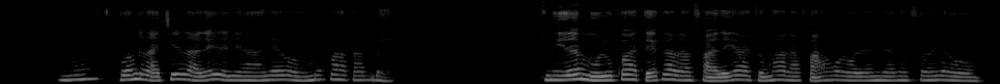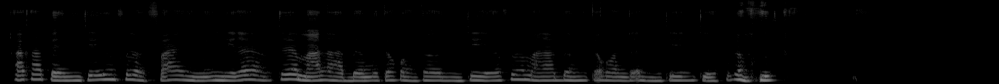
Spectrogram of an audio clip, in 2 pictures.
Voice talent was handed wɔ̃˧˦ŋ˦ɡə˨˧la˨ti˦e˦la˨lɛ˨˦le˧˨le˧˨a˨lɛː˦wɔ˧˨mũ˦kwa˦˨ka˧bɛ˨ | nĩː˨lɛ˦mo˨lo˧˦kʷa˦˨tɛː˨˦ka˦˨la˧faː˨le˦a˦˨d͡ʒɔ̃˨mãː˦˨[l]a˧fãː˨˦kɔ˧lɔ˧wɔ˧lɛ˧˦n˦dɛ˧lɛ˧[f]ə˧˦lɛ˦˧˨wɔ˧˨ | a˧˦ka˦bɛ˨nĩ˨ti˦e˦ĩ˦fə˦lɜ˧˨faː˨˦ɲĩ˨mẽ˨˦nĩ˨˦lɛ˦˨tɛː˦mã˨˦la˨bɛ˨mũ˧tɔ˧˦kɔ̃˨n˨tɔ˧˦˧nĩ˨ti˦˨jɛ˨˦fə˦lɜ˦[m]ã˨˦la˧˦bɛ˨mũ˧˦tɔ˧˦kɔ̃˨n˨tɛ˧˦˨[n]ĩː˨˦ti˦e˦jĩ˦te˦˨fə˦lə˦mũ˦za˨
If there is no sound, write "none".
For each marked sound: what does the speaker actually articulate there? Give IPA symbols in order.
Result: l, f, m, n

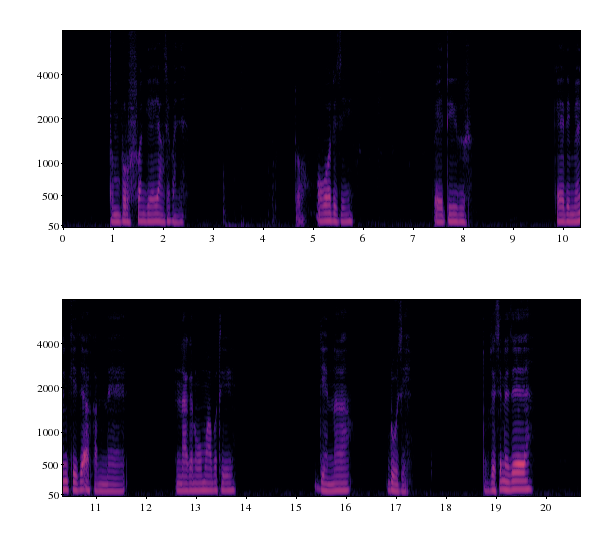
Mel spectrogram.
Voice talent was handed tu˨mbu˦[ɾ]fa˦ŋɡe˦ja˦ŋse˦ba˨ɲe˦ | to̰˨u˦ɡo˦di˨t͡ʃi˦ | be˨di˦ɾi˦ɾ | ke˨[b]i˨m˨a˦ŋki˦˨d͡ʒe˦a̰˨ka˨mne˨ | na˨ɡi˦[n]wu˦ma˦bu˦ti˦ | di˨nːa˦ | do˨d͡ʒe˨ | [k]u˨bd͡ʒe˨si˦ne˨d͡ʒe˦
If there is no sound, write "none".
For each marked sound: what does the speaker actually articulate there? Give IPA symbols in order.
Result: ɾ, d, n, t

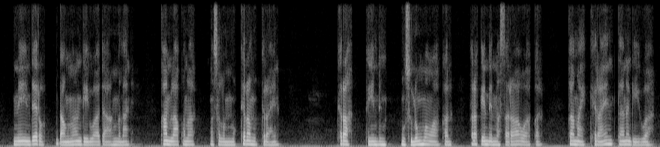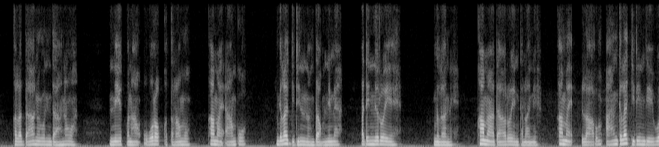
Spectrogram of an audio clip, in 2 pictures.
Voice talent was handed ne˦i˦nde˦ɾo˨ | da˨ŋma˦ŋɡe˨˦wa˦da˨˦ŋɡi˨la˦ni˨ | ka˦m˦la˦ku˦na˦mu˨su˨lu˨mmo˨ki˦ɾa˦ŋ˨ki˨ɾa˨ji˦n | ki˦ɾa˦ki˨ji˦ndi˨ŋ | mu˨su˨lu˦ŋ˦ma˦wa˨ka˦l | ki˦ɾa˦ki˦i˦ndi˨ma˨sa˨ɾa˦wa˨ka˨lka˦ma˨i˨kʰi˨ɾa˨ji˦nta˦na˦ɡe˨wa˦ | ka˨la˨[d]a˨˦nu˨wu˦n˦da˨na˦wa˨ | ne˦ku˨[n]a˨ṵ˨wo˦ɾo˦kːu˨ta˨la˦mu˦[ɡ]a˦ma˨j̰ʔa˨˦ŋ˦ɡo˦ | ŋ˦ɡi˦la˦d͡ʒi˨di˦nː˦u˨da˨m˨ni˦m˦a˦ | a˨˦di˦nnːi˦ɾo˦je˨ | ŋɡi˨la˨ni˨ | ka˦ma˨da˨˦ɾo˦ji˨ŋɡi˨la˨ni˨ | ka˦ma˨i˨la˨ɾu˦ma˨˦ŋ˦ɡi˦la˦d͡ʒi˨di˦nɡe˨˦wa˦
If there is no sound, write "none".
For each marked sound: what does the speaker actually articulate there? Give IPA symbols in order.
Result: d, n, k

